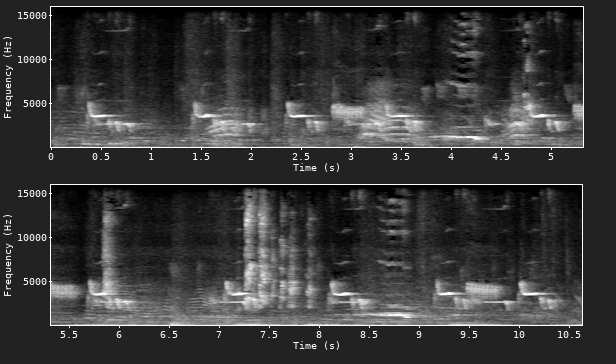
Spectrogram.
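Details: Wild red-headed prinia singing lively and full, with short sharp chirps and bright whistled notes repeated roughly every second, mixed with fuller twittering phrases over low rural background rumble.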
